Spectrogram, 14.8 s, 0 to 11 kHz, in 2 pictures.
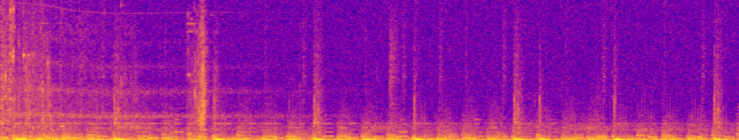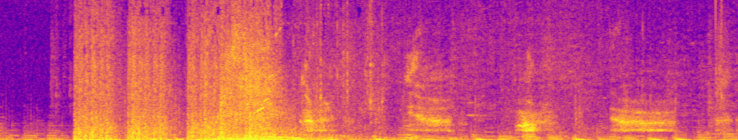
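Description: Gunfire in the shooter game Borderlands 2, a steady run of muffled shots over a droning background of game music and effects, growing louder and denser in the second half.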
